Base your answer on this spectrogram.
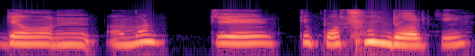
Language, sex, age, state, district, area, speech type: Bengali, female, 18-30, West Bengal, Murshidabad, urban, spontaneous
